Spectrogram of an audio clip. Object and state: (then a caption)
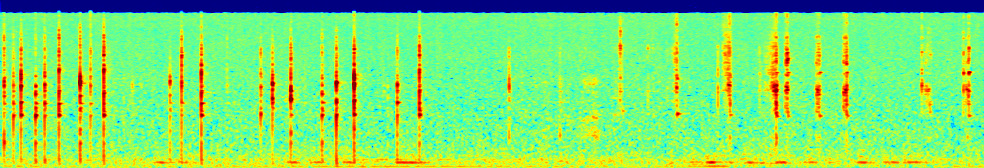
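Plastic cosmetic jar. Long nails tap and scratch the lavender plastic lid of a small round cosmetic jar with a white base, which looks filled with product. Around thirty sharp, dry, bright clicks come at an uneven pace with no ring, plus soft scratching between them over a faint low hum.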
